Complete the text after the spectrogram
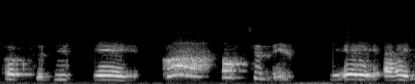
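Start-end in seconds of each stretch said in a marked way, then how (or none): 1.6-3.8 gasping, slow, higher and cracking; the words break apart in a real sob; breaking into tears. Real, not acted. Grieving mother to listeners, voice breaking into real tears.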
